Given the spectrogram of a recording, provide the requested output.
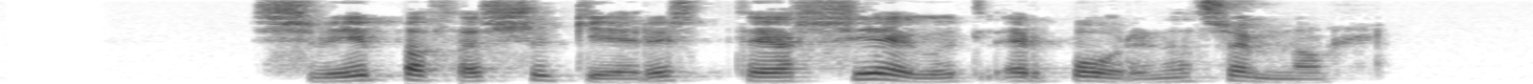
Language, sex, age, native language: Icelandic, male, 30-39, Icelandic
